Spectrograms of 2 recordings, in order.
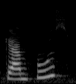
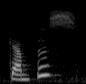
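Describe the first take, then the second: First: The second vowel is a full vowel. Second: The second vowel is a reduced schwa. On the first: The speaker calls it wrong. "I do not say campus because it has a U in it" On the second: The speaker calls it right. "it takes the schwa enunciation, schwa sound, and hence it is reduced to campus"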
